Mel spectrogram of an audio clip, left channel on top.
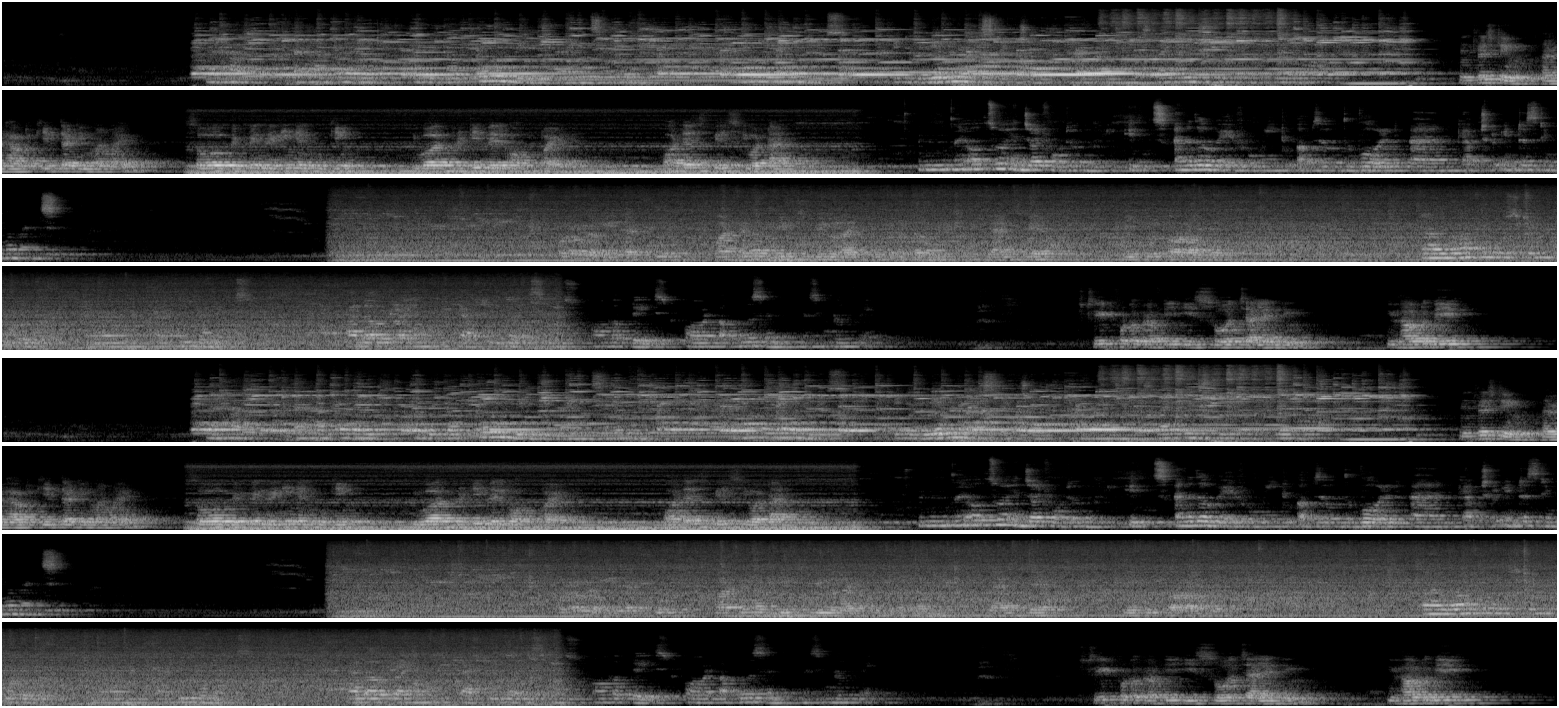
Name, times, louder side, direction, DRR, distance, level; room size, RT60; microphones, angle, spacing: sound 1, 1.9-14.1, left 2 dB, 5° right, 0.9 m, -23 dB
voice 1, 2.0-2.5 2.9-3.8 4.1-6.5 6.8-13.0 24.3-31.7 44.1-44.9 45.3-49.1 49.6-55.3, equal, 60° left, -4 dB, 0.8 m, -29 dB
voice 2, 14.6-16.9 17.4-19.1 19.6-21.2 22.2-23.5 36.6-37.9 38.2-40.4 40.9-41.8 42.3-43.5 57.5-59.7 60.5-61.3, left 1 dB, 75° left, -6 dB, 1.1 m, -25 dB
sound 2, 17.4-24.1, right 1 dB, 30° right, 0.4 m, -28 dB
sound 3, 34.3-52.2, right 1 dB, 80° right, 1.0 m, -31 dB
3.7 x 2.1 x 3.6 m, 1.3 s
head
